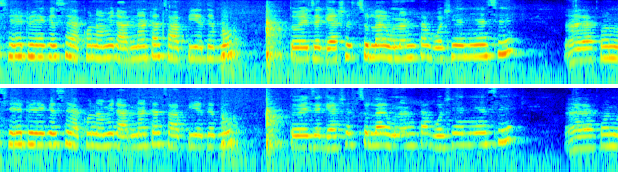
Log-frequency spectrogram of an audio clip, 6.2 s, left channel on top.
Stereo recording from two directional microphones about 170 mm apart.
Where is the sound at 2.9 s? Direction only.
60° left (ahead or behind).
